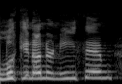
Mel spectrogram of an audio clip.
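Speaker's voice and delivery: normal talking voice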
